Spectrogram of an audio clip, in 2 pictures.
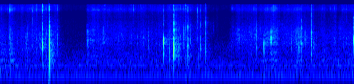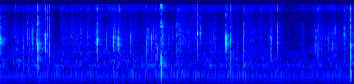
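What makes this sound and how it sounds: Fingertips and nails press, rub and scratch a layer of sea salt through a clear plastic ziploc bag lying flat. The result is a steady stream of bright, gritty crinkling and scratching, dotted with sharp crackly clicks. Two brief near-silent pauses break it up, around one second and just after three seconds.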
